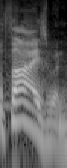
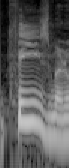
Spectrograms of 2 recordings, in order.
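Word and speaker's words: Theismann: I think it was Thesman when he was playing, I believe. So, I keep I keep saying Thyman, so I don't Yeah. Well, he changed it to pronunciation to rhyme with Heisman.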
